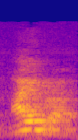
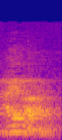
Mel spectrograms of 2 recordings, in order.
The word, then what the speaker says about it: Ira: When I tell her she can't even pronounce my name correctly, Ira, not Ila, she laughs.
